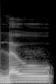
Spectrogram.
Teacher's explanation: واولین ہے تھوڑا نرمی کے ساتھ کھینچ کر ادا کریں گے. ان نون مشدد پر غنہ ہوگا.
